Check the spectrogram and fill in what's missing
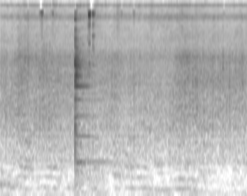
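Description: Colocasia leaves with kokum sauté in a pan with a soft, steady sizzle, marked by one sharp clink or scrape early on, then quiet frying continues alone.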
